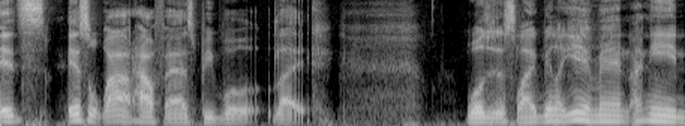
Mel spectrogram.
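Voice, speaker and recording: In an ordinary speaking voice, a man with an American accent talks at a fairly slow pace and medium pitch. His intonation is fairly even, and the recording is very clean with a silent background. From Dallas, Texas (Nigerian-born). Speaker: stand-up comedian. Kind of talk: casual chat.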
